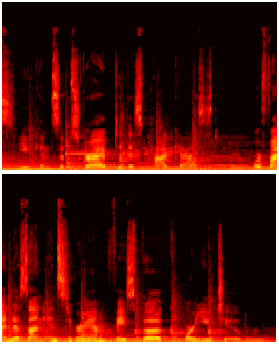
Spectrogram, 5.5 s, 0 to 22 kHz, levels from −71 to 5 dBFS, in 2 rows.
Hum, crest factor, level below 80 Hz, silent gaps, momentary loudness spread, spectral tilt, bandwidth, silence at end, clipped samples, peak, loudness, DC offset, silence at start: none; 20 dB; -42 dBFS; none; 9 LU; -4 dB/octave; 19 kHz; 0 s; under 0.1%; -8 dBFS; -27 LUFS; under 0.1%; 0 s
